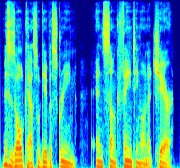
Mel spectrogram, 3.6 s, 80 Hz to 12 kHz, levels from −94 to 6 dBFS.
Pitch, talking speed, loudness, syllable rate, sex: 100 Hz, 185 wpm, -18 LUFS, 4.7 syllables/s, male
